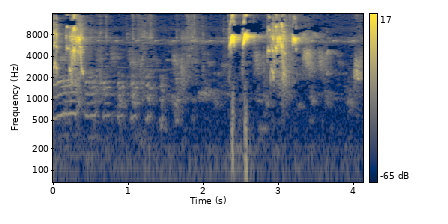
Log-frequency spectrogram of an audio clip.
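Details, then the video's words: Blue-crowned hanging parrot, with soft rasping buzzy notes at first, then two sharp, very high clicks followed by a shrill chattering burst and a short fading chirp. "serindit rintik merah gocor"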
